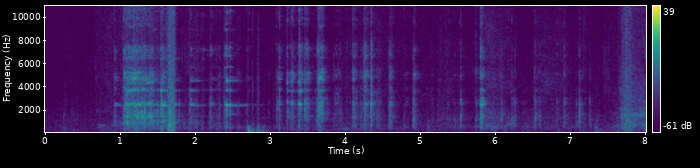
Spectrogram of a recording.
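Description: Glass beer bottles clinking and knocking together as they are taken from a beer crate and gathered up in the arms: many quick clinks, loudest and most ringing about a second in.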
